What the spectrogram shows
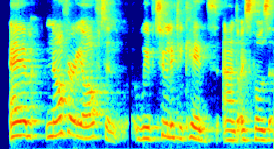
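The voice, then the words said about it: Dublin Irish accent. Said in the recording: “you're from Dublin originally, I'm guessing, or that area by your accent”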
